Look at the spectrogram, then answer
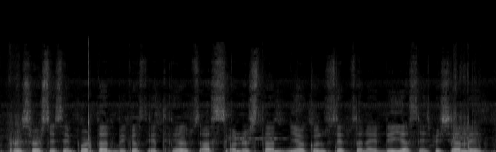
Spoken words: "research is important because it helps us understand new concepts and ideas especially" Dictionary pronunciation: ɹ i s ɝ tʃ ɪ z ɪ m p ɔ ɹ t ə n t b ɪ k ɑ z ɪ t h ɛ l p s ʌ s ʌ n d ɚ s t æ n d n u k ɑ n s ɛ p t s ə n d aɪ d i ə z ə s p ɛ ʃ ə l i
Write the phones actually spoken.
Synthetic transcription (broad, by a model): ɹ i s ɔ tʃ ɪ s ɪ m p ɔ ɹ t ə n t b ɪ k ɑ s ɪ t h ɛ l p s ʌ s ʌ n d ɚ s t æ n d n u k ɑ n s ɛ p t s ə n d aɪ d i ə s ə s p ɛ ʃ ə l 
